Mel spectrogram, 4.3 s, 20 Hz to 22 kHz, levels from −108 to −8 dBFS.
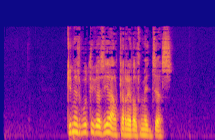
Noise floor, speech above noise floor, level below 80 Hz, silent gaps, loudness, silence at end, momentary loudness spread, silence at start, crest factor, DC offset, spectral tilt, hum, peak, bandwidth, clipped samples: -74 dBFS; 55 dB; -60 dBFS; none; -21 LUFS; 0.9 s; 9 LU; 1.35 s; 20 dB; under 0.1%; -5.5 dB/octave; none; -4 dBFS; 11.5 kHz; under 0.1%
